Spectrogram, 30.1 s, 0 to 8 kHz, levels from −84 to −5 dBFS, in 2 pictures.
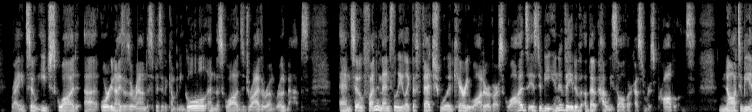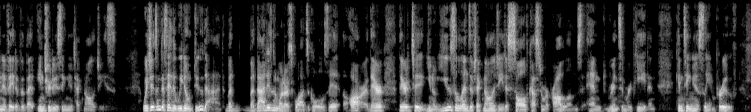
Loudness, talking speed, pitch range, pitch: -19 LUFS, 180 wpm, 110-135 Hz, 120 Hz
